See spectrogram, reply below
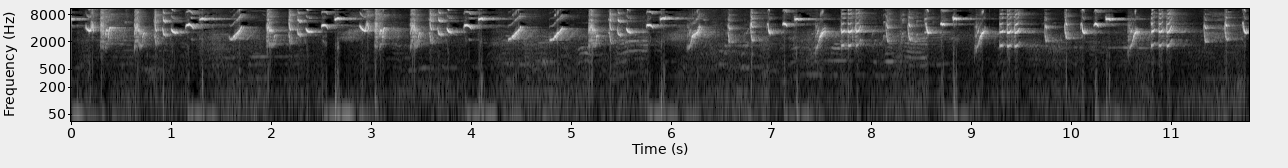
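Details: Long-tailed shrike (cendet) song, lively and continuous: a nonstop varied sequence of high sweeping whistles, sharp chips and short trills with hardly any pause.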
